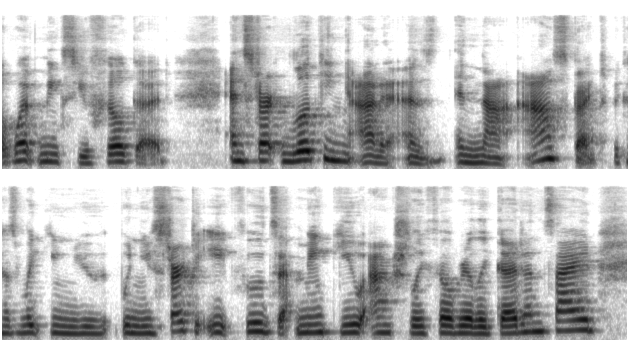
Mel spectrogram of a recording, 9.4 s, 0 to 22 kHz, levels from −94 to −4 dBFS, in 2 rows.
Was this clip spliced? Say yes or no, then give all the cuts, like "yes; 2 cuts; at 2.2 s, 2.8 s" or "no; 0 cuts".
no; 0 cuts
